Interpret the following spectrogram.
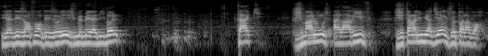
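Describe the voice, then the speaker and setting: Man, stand-up comedian, high voice, gravelly, crude slangy storytelling, bursts of shouting, stage mic. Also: fairly even intonation, a little fast, pauses often, muffled recording. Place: theater stage.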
